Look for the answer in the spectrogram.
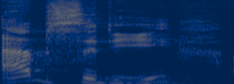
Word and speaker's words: ABCDE: of ABCDE. You pronunciate that Absidy, but her name was ABCDE.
